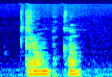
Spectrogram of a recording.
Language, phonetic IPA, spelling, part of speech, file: Polish, [ˈtrɔ̃mpka], trąbka, noun, LL-Q809 (pol)-trąbka.wav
